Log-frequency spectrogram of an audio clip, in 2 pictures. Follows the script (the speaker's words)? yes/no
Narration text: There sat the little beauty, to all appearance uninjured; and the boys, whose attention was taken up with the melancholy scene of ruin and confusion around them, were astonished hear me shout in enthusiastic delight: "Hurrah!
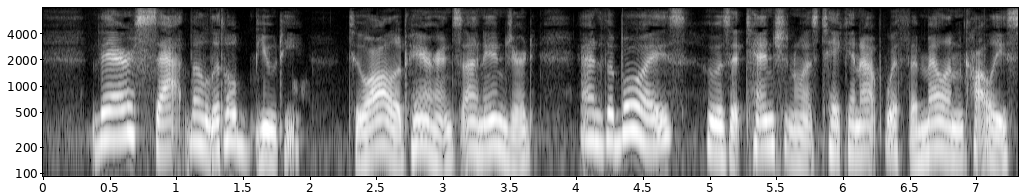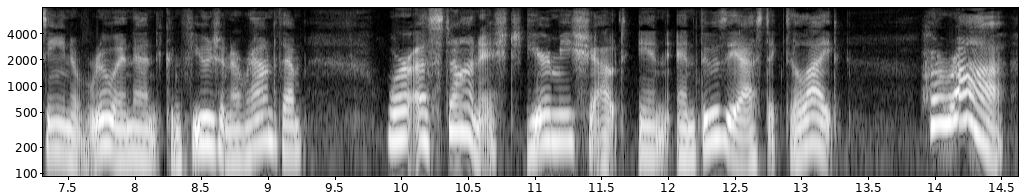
yes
